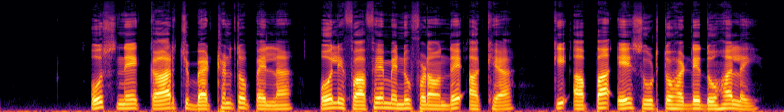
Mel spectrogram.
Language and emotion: Punjabi, neutral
